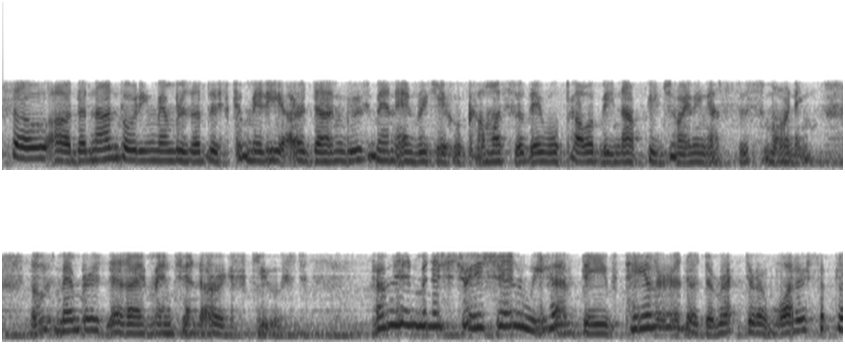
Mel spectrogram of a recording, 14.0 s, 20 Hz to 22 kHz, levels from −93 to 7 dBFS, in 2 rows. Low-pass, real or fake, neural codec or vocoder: 3.6 kHz; fake; vocoder, 22.05 kHz, 80 mel bands, HiFi-GAN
